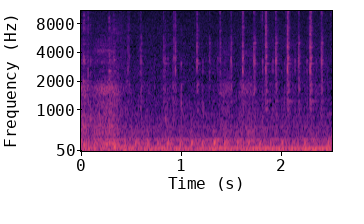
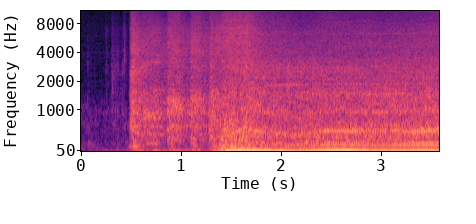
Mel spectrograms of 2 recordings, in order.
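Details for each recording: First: Vauxhall Zafira GSI rebuilt Z20LET, removed balance shaft assembly turned by hand out of the engine: faint, quickening dry clicks, identified as the cold-start rattle; the noise comes from the balance shafts, not the engine. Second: Vauxhall Zafira GSI, rebuilt Z20LET, first start after a balance shaft delete meant to cure a rattle when cold, with a fresh oil fill and new filter: cranks, catches within a second and settles into an even idle without knocks; no oil leaks.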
